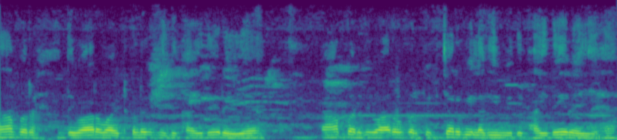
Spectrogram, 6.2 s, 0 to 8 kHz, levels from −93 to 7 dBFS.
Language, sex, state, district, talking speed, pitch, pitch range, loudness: Hindi, male, Haryana, Charkhi Dadri, 215 wpm, 150 Hz, 140-150 Hz, -14 LUFS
